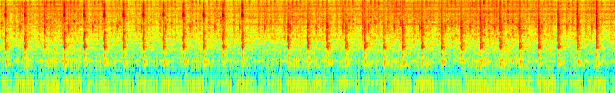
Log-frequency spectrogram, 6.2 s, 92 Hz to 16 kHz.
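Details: 1962 Plymouth Valiant, 170 Slant 6, 63,000 original miles, abandoned 20+ years, just freed from seizure, running on old varnished gas with an exhaust leak: steady but quick idle with light regular ticking over the rumble; idle speed needs turning down.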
